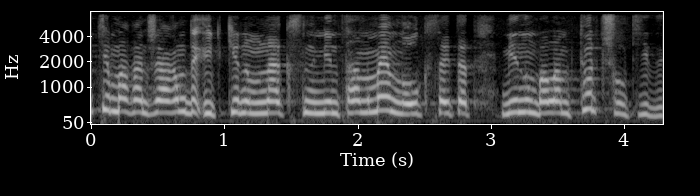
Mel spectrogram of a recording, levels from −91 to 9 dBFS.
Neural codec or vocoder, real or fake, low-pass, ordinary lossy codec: none; real; 7.2 kHz; none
